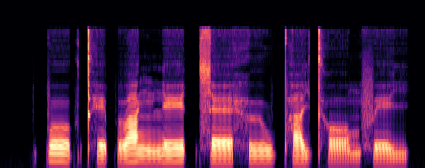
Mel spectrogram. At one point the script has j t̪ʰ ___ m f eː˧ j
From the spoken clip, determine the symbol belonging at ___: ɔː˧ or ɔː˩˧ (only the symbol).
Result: ɔː˩˧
